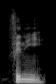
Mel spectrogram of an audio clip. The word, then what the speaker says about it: Fini: So it's pronounced like E. E. Fini. It's a E. Like ni, fini.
